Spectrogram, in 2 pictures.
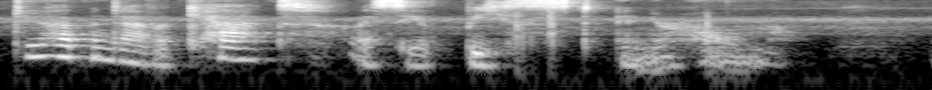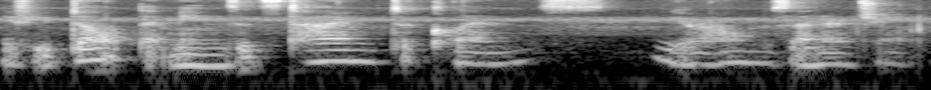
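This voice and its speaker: A man plays a psychic witch in a soft ASMR roleplay, slipping between gentle talk and whispers. His delivery is very slow and musing, with plenty of vocal fry. The room has a noticeable echo around his voice. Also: fairly high pitch, slight background noise. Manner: hesitant, drawn-out, mystical musing. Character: psychic male witch giving a mystical reading. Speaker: ASMR performer playing a psychic reader.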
